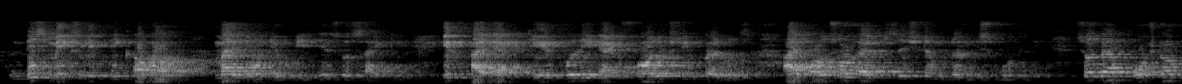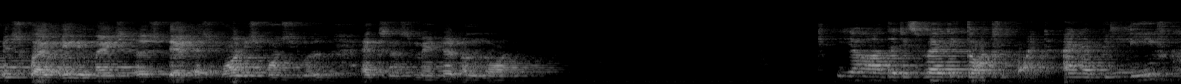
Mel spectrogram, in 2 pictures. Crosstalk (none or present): none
